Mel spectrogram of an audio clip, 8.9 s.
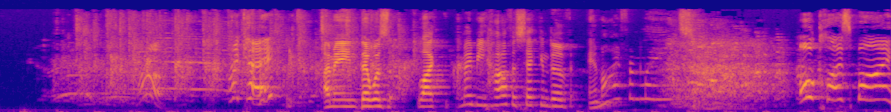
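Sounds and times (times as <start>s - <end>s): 
audience applause: 0.5s - 5.0s
laughter: 2.4s - 4.6s, 6.6s - 8.3s
speech: 3.2s - 7.5s, 8.2s - 8.9s.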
